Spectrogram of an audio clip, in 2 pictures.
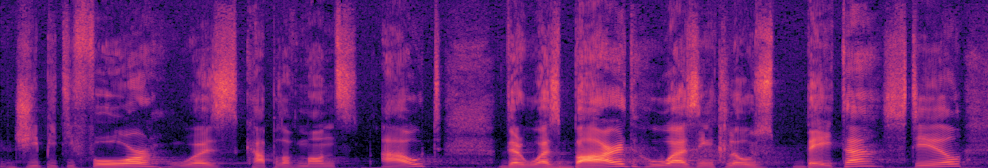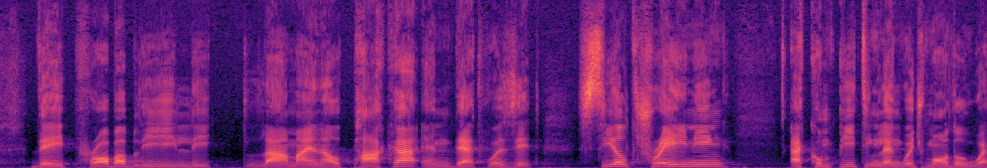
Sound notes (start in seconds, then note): none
